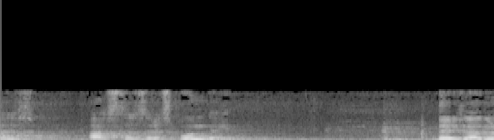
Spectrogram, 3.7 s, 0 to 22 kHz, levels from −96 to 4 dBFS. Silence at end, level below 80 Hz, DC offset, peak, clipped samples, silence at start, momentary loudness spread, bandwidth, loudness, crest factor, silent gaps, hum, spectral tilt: 0 s; -38 dBFS; under 0.1%; -2 dBFS; under 0.1%; 0 s; 22 LU; 8 kHz; -20 LUFS; 18 dB; none; none; -5.5 dB/octave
